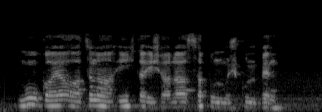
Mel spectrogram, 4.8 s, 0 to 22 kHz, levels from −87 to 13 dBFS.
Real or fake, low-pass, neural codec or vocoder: real; 7.2 kHz; none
